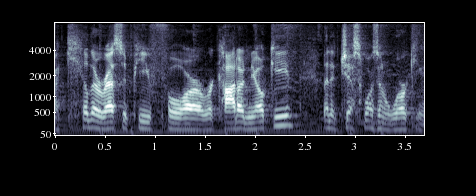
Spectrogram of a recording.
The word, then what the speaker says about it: gnocchi: I was recipe testing this with ricotta cheese and almond flour because I have a killer recipe for ricotta gnocchi, but it just wasn't working.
